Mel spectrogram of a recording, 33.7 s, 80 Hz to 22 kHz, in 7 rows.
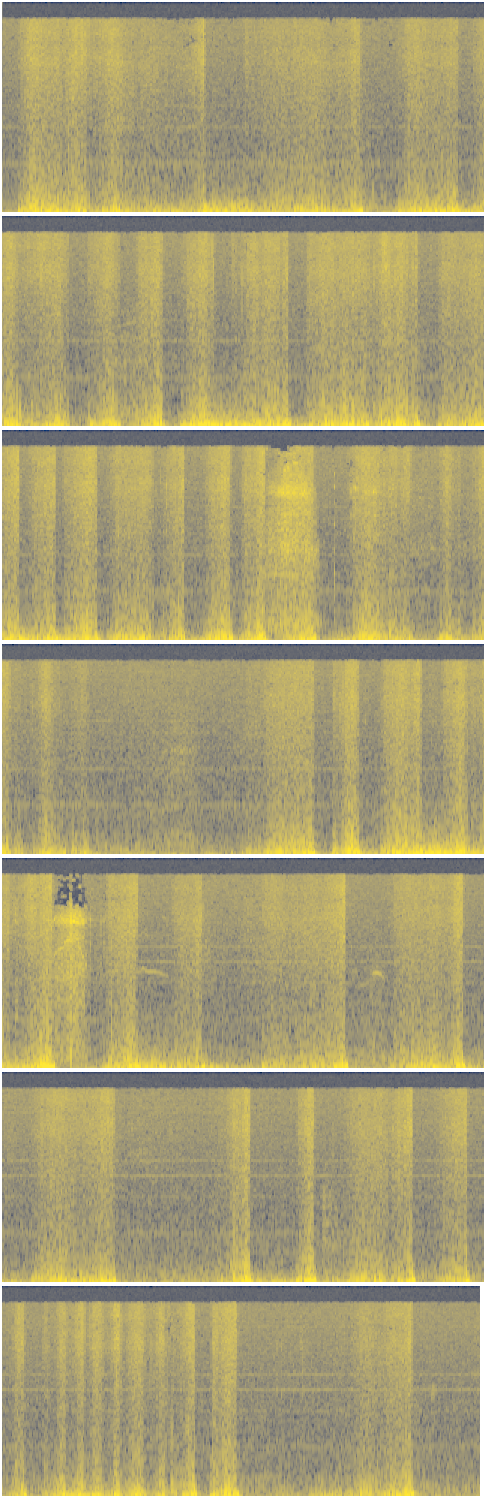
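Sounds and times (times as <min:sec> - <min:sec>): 
soft brushing against a face: 0:00.0 - 0:33.6
bright scratches: 0:00.2 - 0:15.4, 0:16.9 - 0:25.3, 0:26.3 - 0:31.3, 0:32.2 - 0:33.1.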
